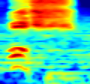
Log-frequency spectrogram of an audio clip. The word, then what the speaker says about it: Ghoti: I am Fish. Ghoti. It's pronounced fish.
